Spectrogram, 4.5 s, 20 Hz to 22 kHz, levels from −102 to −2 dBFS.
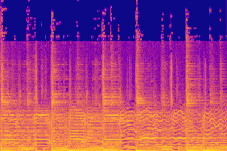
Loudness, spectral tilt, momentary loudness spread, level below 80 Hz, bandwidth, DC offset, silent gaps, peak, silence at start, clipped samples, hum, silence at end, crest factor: -12 LUFS; -3.5 dB/octave; 2 LU; -34 dBFS; over 20 kHz; under 0.1%; none; 0 dBFS; 0 s; under 0.1%; none; 0 s; 12 dB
